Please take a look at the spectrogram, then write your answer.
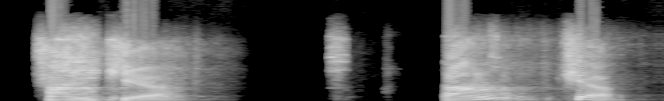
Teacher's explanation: খর মধ্যে একটা চাপ দিতে হবে কারণ খটা মহাপ্রাণ।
